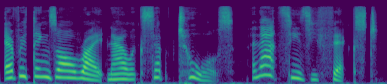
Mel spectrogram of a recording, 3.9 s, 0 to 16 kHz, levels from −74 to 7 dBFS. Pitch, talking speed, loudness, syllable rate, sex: 265 Hz, 155 wpm, -17 LUFS, 4.5 syllables/s, female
